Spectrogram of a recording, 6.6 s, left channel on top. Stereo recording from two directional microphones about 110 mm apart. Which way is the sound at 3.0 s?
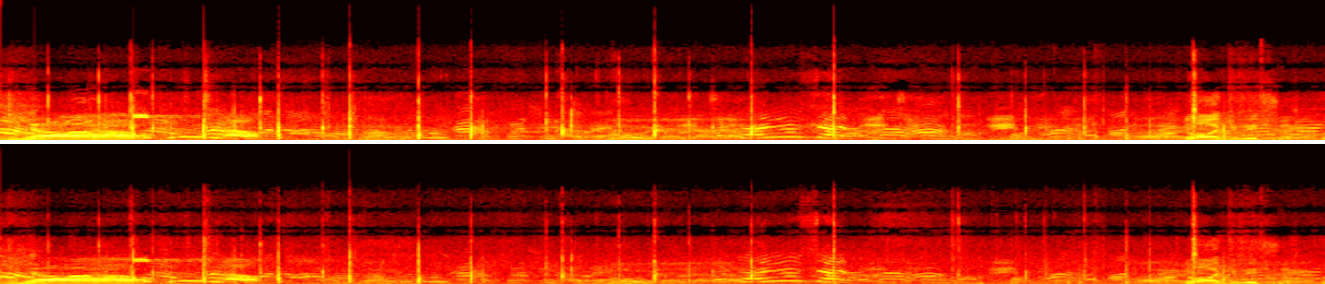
20° left (ahead or behind).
